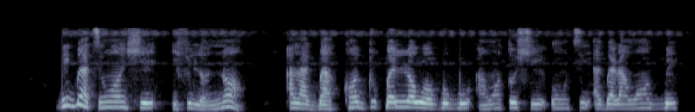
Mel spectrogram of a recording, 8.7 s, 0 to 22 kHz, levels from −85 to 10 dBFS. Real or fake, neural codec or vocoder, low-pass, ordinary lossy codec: real; none; none; none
